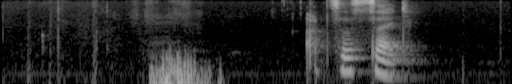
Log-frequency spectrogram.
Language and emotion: Russian, neutral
